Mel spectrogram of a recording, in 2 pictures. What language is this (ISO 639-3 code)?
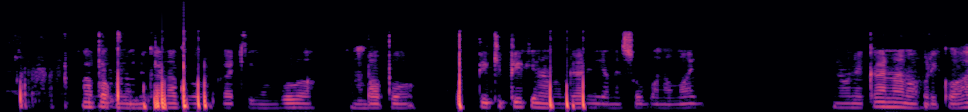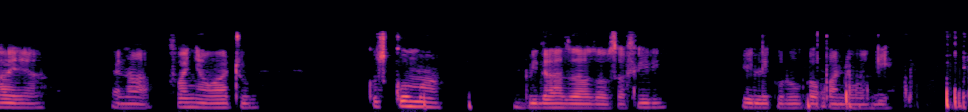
swa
